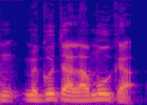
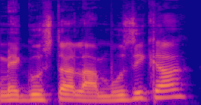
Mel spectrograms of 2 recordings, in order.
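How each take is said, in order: First: It is said fast with some sounds dropped. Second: It is said slowly with every sound pronounced. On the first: "It's fast and they drop letters" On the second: "instead of saying"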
